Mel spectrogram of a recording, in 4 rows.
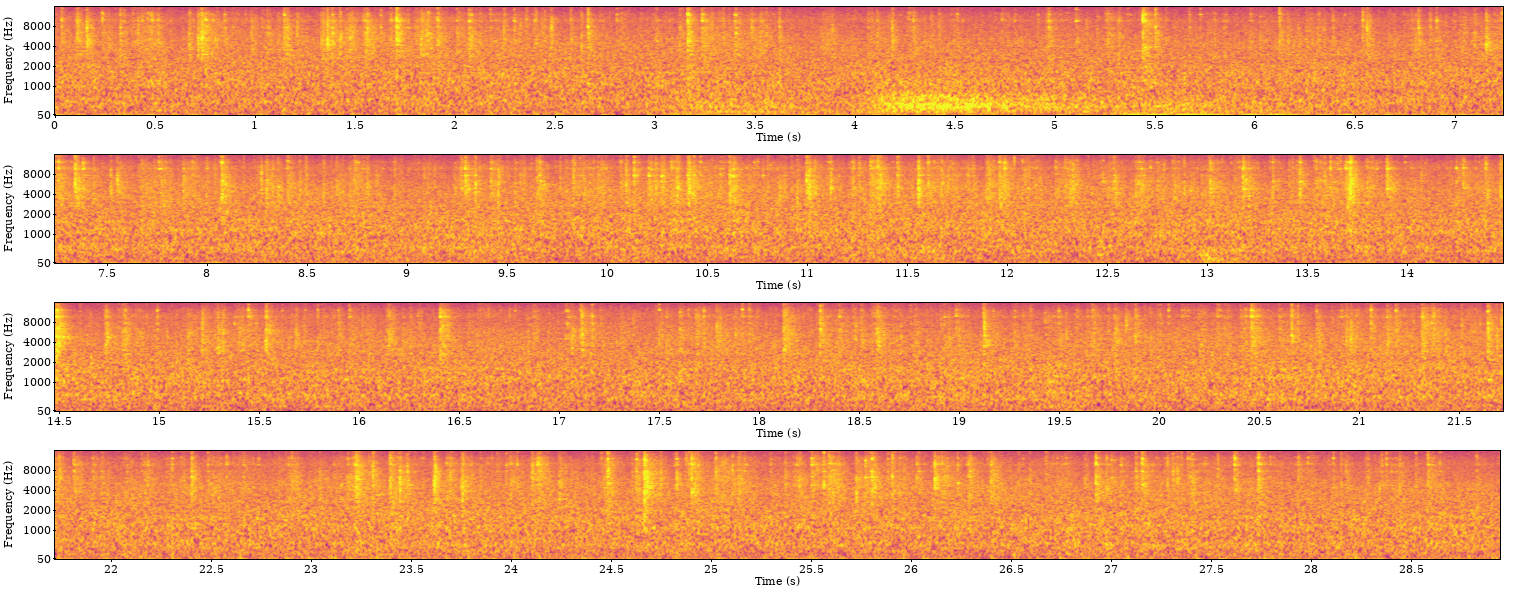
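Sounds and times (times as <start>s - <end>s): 
rain on a balcony: 0.0s - 28.9s
thunder booming: 1.2s - 8.4s.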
